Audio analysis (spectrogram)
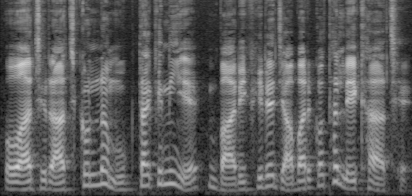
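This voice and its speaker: A man voicing an affectionate young fairy-tale prince in a cartoon, brisk and eager. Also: medium pitch, very animated, a bit bright. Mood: eager, happy.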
